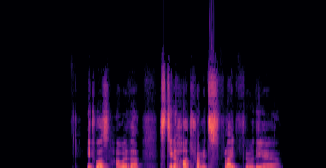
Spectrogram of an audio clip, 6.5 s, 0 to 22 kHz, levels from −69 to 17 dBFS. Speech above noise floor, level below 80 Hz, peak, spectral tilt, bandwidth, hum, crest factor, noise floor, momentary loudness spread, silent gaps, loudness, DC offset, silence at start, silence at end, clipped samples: 73 dB; -60 dBFS; 0 dBFS; -2 dB/octave; 16 kHz; none; 18 dB; -88 dBFS; 13 LU; none; -14 LUFS; under 0.1%; 1.75 s; 0.95 s; under 0.1%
